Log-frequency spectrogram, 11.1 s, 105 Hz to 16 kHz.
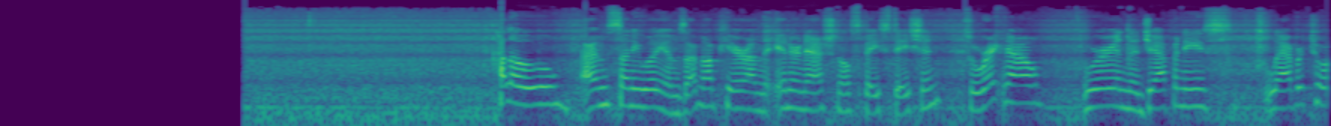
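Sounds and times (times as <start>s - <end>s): equipment and ventilation hum: 2.1s - 11.0s.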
